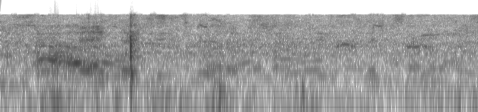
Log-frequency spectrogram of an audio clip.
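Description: A man's voice speaking, with one sharp crack about half a second in and low thumps through the rest.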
